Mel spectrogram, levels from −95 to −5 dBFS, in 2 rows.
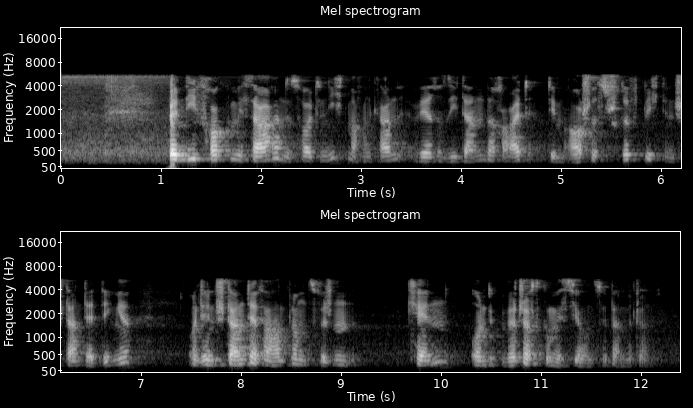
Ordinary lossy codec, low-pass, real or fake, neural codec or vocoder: none; 5.4 kHz; real; none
